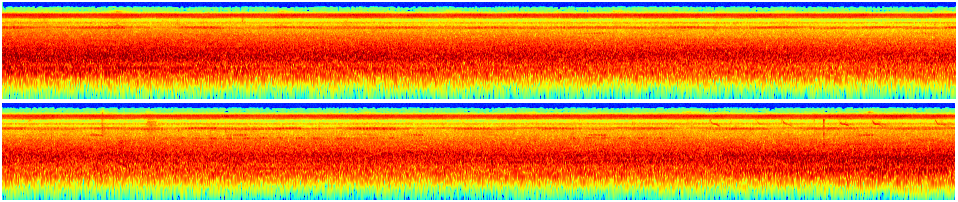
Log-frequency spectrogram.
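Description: Dusk insect chorus of several steady high-pitched drones, one of them pulsing, over a continuous distant city rumble. A few short high chirps come near the end.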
